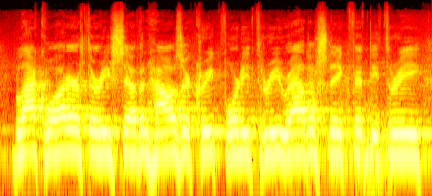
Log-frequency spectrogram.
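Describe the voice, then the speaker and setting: There is noticeable background noise and an audible room echo. A man talks at a fairly quick pace. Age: 70s. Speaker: fire service historian speaker. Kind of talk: presentation. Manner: halting, many fillers.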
